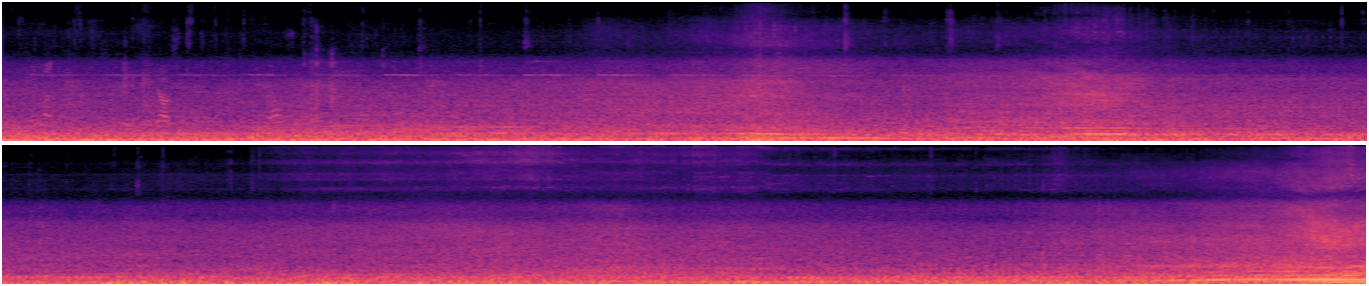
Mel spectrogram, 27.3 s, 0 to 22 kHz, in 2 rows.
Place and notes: {"title": "Zhongyuan St., Zhongshan Dist. - walking in the Street", "date": "2014-01-20 14:25:00", "description": "walking in the Zhongyuan St., Traffic Sound, from Minquan E. Rd. to Nong'an St., Binaural recordings, Zoom H4n+ Soundman OKM II", "latitude": "25.06", "longitude": "121.53", "timezone": "Asia/Taipei"}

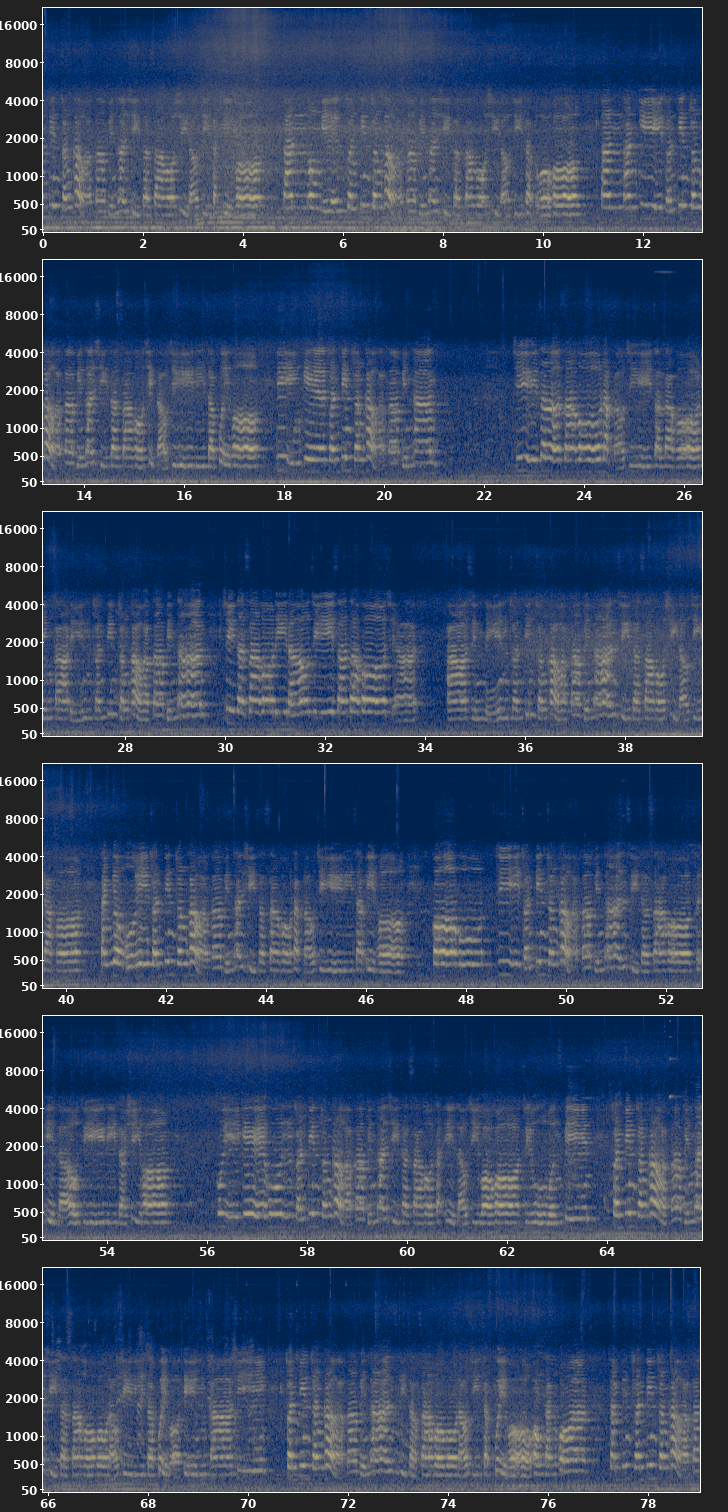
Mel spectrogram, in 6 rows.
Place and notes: {"title": "Xinsheng N. Rd, Taipei City - Pudu", "date": "2013-08-17 15:10:00", "description": "Traditional Ceremony, Daoshi, Read singing the name of the household, Sony PCM D50 + Soundman OKM II", "latitude": "25.07", "longitude": "121.53", "altitude": "15", "timezone": "Asia/Taipei"}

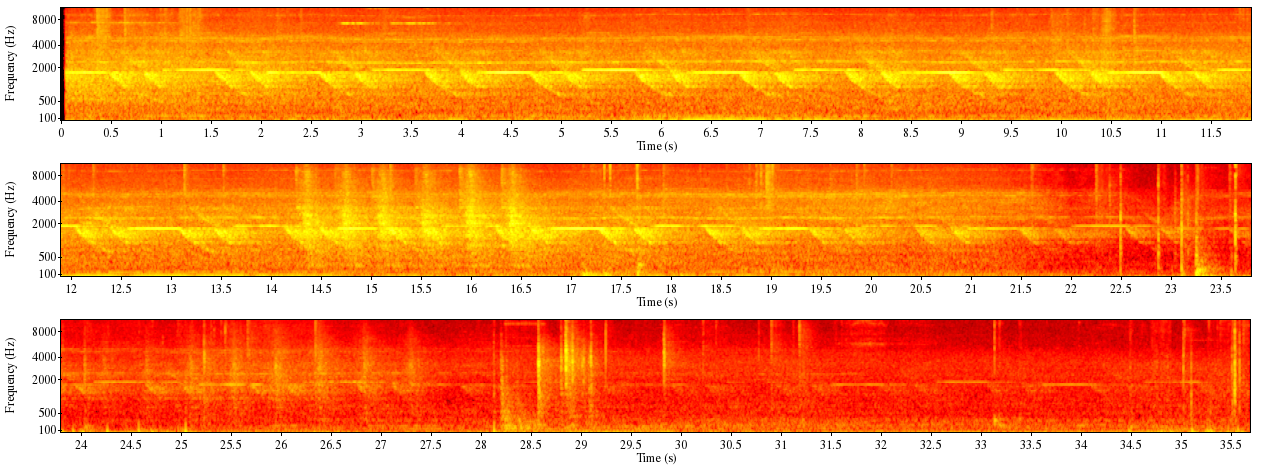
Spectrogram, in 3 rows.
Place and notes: {"title": "Calea Victoriei 90", "date": "2011-11-16 02:54:00", "description": "street, boulevard, alarm, bucharest, romania", "latitude": "44.44", "longitude": "26.09", "altitude": "95", "timezone": "Europe/Bucharest"}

